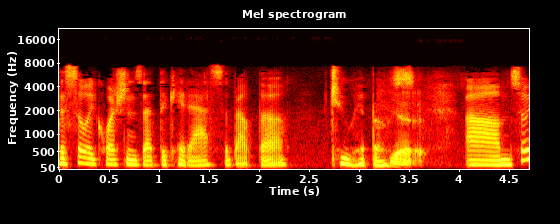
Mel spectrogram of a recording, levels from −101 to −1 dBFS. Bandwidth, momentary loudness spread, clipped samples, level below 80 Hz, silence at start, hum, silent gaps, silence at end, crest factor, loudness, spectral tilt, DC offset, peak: 8 kHz; 7 LU; under 0.1%; -60 dBFS; 0 s; none; none; 0 s; 18 dB; -23 LUFS; -5 dB/octave; under 0.1%; -4 dBFS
